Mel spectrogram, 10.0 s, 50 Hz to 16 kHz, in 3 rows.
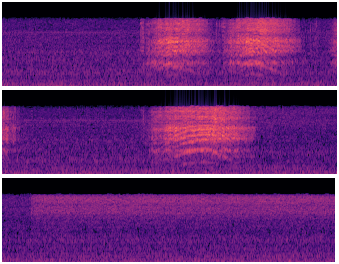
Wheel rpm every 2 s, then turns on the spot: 10, 30, 30, 0, 0.
none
